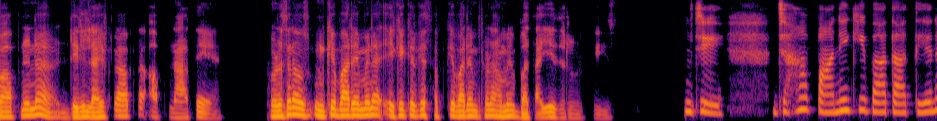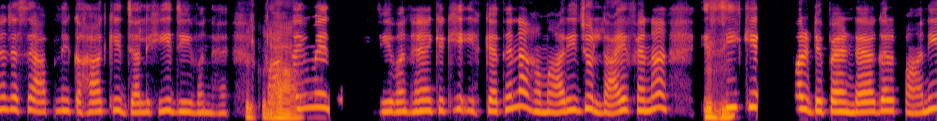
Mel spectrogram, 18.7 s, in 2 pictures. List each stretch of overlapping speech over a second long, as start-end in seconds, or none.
none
